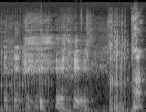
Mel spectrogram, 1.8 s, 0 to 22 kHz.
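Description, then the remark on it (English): A voice imitates Joey Ramone of the Ramones snoring, with a short run of loud, throaty snorts and grunts, rising and falling unevenly over a couple of seconds, ending in a final snort. “While we all had to share a one-loft apartment, Joey snores, by the way. Snores in 2-minute increments.”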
